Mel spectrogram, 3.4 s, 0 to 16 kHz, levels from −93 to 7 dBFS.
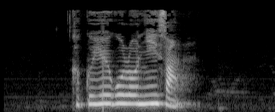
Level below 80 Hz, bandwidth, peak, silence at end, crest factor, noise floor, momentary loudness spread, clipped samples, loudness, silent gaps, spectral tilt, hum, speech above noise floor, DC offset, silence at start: -62 dBFS; 11.5 kHz; -6 dBFS; 1.15 s; 14 dB; -67 dBFS; 18 LU; under 0.1%; -17 LUFS; none; -4 dB/octave; none; 51 dB; under 0.1%; 0.9 s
